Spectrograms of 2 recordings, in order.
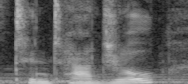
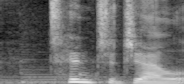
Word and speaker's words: Tintagel: the moment is the way he pronounces Tintagel. I don't know why nobody told him how to pronounce his own home properly, but uh yeah, I think he says tintter gel or something awful like that, but the Cornish people are up in arms.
